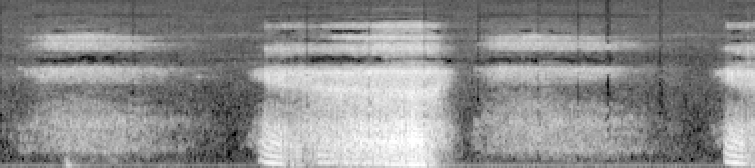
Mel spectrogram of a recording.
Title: Loud Snoring Girl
